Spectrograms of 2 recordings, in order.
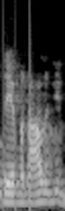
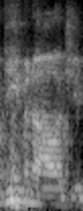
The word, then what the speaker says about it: Daemonologie: Is it Dual Daemonology? Daemonology, right? Yeah, you could say duo demonology, but we distinguish it a little bit by saying daemonology. It rolls better.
